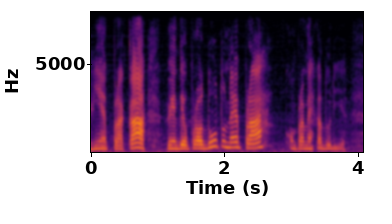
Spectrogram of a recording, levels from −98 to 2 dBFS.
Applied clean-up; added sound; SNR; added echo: none; none; none; none.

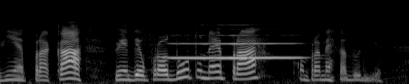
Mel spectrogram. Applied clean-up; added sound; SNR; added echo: none; Wind instrument, woodwind instrument; 0 dB; none.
